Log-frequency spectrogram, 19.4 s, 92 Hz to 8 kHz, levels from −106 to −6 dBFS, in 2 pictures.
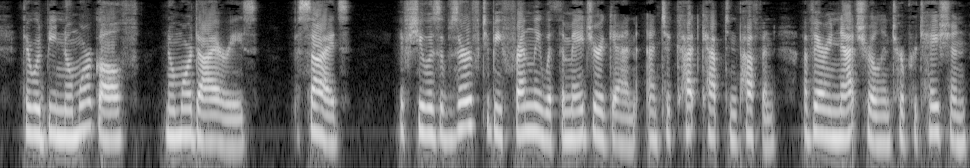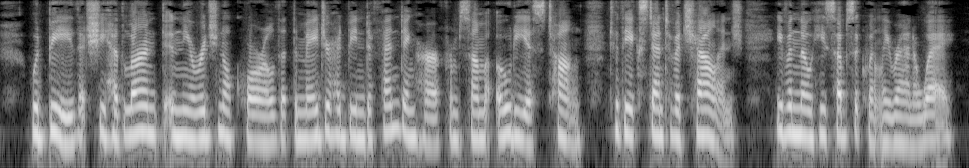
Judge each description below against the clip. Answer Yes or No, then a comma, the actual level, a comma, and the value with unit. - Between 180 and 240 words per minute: Yes, average, 195 wpm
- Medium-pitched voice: No, high, 210 Hz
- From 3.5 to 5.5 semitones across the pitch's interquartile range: No, narrow, 2.6 semitones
